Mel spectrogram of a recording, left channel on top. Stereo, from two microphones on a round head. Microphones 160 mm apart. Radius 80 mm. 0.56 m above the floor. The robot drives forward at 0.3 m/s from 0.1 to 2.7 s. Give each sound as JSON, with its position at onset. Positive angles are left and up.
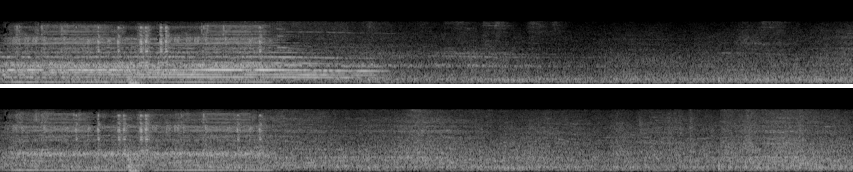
{"t": 1.3, "sound": "a thud", "side_deg": 5, "distance_m": 1.4}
